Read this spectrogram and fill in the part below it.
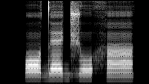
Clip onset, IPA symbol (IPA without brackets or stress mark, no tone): ɔ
